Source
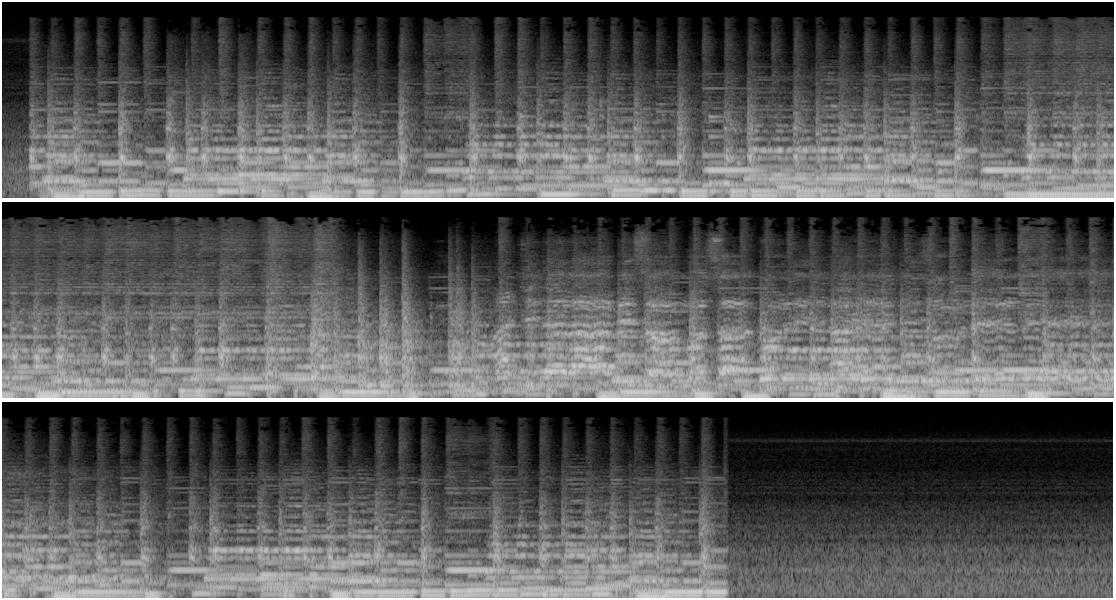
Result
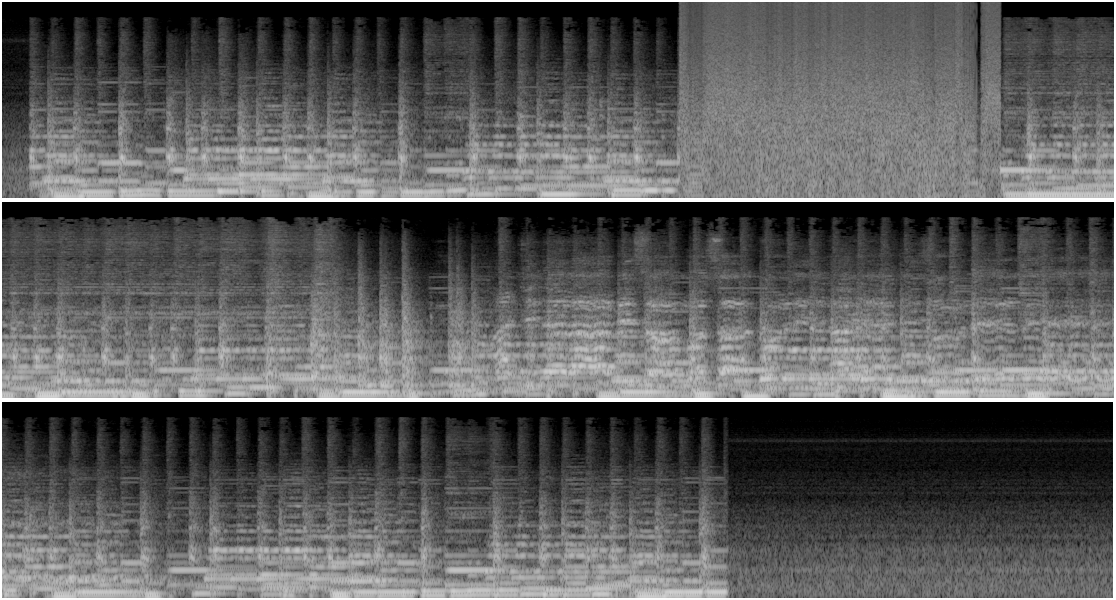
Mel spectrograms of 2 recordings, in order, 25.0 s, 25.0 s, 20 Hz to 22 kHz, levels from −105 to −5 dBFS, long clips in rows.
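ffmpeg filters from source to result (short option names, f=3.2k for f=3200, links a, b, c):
-filter_complex "[0:a]asettb=1/sr,asplit=3[a][b][c];[a]atrim=end=5.084[d];[b]atrim=start=5.08:end=7.49,asetpts=PTS-STARTPTS,afade=t=in:d=0.004:c=qsin,afade=t=out:st=2.406:d=0.004:c=qsin,aeval=exprs='(mod(42.2*val(0)+1,2)-1)/42.2':c=same[e];[c]atrim=start=7.486[f];[d][e]acrossfade=d=0.004:c1=hsin:c2=qsin[g];[g][f]acrossfade=d=0.004:c1=qsin:c2=hsin"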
